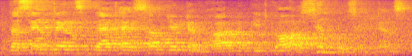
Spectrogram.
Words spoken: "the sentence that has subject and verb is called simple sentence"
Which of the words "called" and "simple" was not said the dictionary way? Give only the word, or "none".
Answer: called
